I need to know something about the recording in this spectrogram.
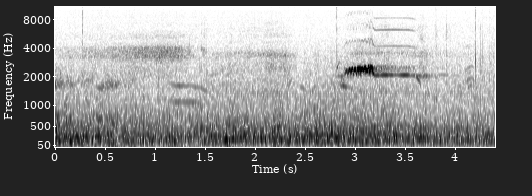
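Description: Wind buffeting the microphone as a steady low rumble, with a short high-pitched call about three seconds in.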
